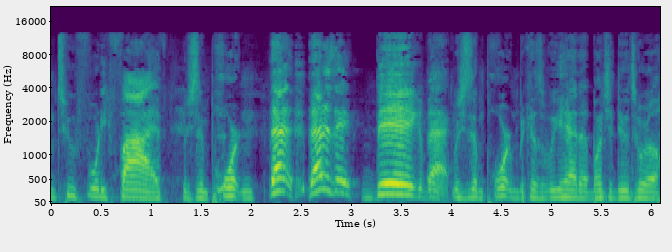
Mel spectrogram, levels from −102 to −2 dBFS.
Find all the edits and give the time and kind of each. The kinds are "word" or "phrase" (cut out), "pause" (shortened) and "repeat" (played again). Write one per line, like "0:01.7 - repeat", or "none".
0:01.2 - pause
